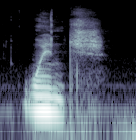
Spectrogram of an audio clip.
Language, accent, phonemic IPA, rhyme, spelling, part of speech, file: English, US, /wɪnt͡ʃ/, -ɪntʃ, winch, noun / verb, En-us-winch.ogg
